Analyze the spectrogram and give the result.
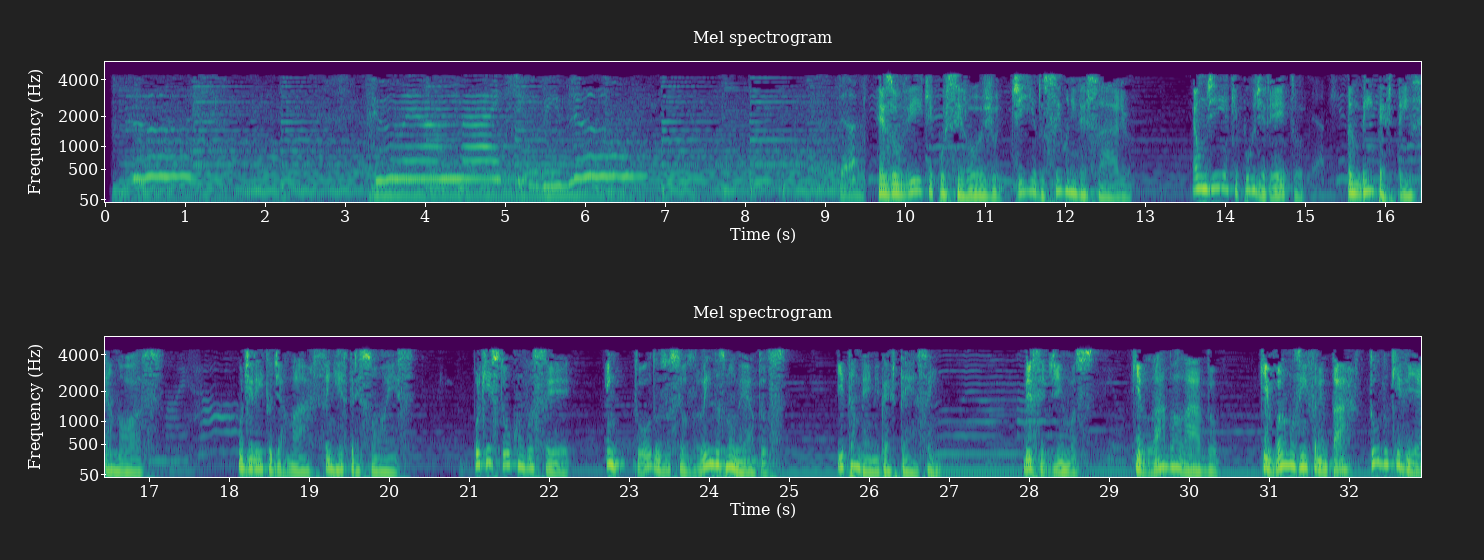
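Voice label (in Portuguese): Namorada ou Esposa Masculino; Aniversários; ANIVERSARIO romantico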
